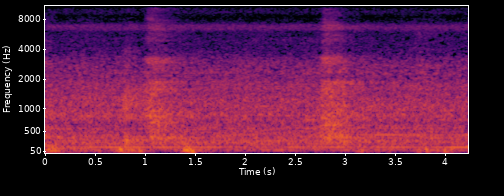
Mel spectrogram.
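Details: Heavy breathing after a body-weight (123 kg) deadlift, with smelling salts used beforehand: loud, noisy breaths against steady background noise as heart rate comes down during recovery from heavy exertion.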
